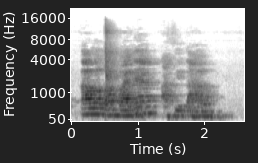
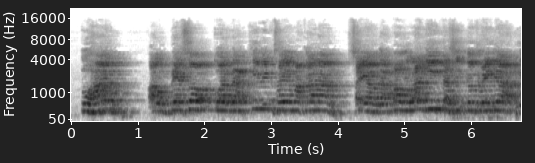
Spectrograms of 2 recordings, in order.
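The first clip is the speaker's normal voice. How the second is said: petulant, raised and loud, bargaining with God; whiny ultimatum pitched up high; sulky demand; 9 semitones higher, 6 dB louder than usual. Retold or imitated. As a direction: sulk at God like a spoiled believer.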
